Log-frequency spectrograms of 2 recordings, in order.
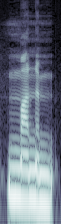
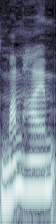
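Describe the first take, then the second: First: It is said in local dialect, as Mannem. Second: It is said in standard German, as Mannheim.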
